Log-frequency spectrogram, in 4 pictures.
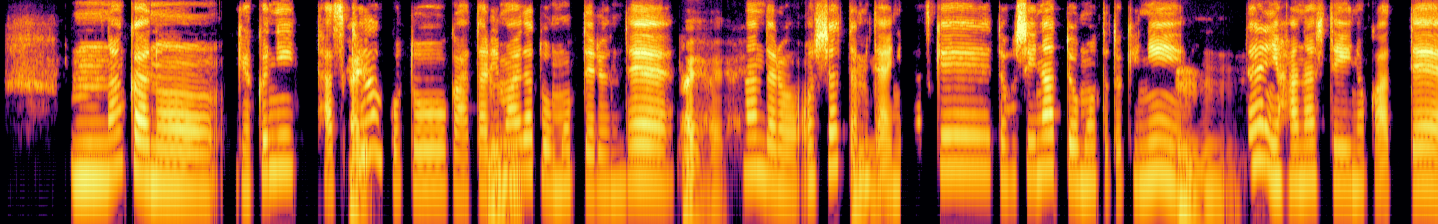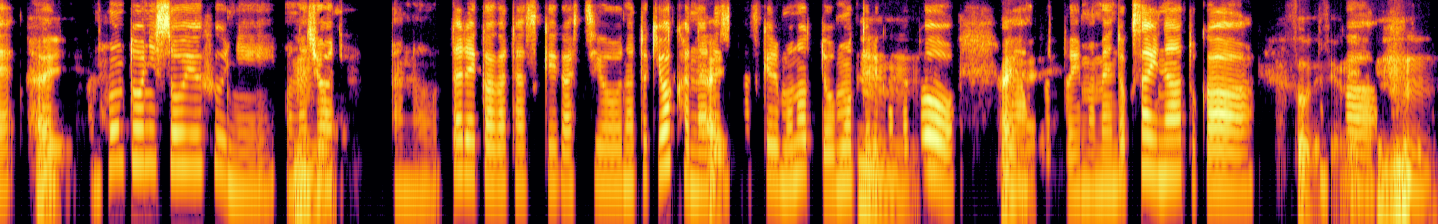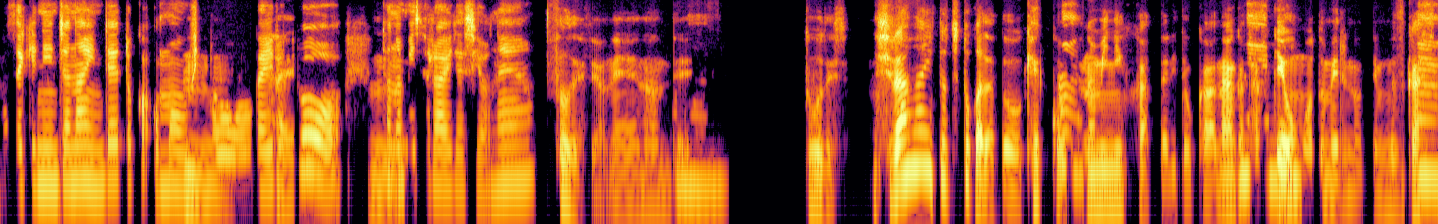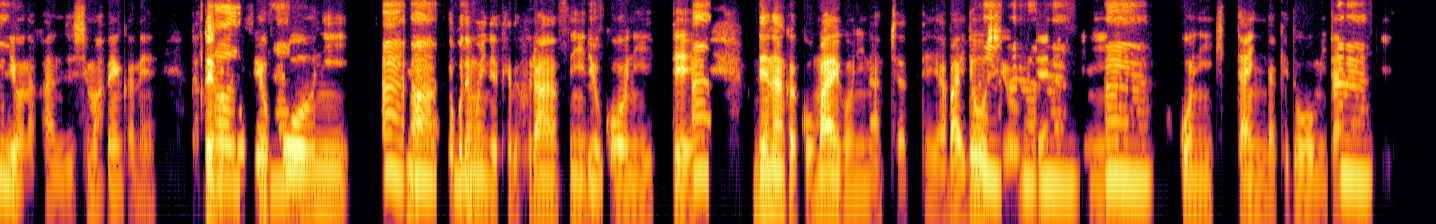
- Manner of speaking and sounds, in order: laughing while speaking: "うん"; other background noise
- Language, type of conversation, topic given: Japanese, unstructured, どんなときに助け合いが必要だと感じますか？
- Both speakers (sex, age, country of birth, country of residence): female, 45-49, Japan, United States; male, 35-39, Japan, United States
